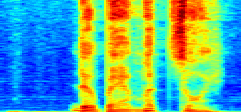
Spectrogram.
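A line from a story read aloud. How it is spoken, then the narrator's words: Sighing, then soft. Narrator (Vietnamese): Cường thở dài một hơi rồi nhẹ giọng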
